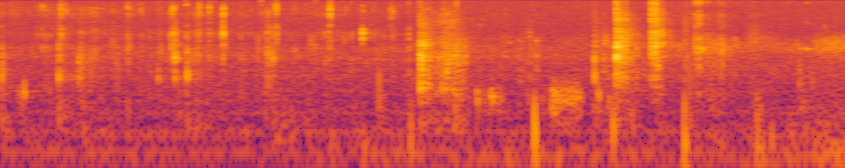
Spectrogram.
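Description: Close-up eating sounds: chewing with scattered small clicks. A short scratchy noise comes about three seconds in, and a few sharper clicks follow a second or so later.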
